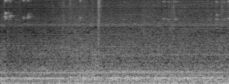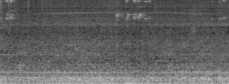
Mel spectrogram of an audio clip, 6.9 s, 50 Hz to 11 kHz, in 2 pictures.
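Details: Stagecoach Cumbria Optare Solo bus 47020 (PO51 WLK) driving on Service 30 from Whitehaven to Workington, May 2015: a loud, even-pitched droning hum sits over the diesel rumble and road noise; the source is unknown.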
